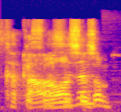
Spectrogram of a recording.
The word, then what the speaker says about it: Catholicism: I mispronounced another word earlier in the podcast. It's Catholicism.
